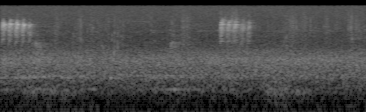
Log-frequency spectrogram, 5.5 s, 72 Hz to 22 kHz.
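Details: Redwing in woodland undergrowth in Vannes, Brittany, in December 2022, winter, giving two thin, high, drawn-out tseep notes about three seconds apart over a steady buzzing hum.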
